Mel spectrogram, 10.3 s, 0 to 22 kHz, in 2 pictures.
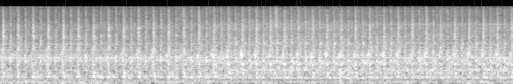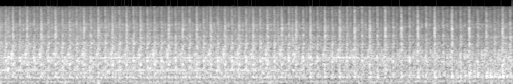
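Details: Opel Astra H 2006 Z16XEP engine, knock appeared at 170,000 km: fast tapping about three to four beats a second over steady idle; shop suspects intake manifold and TWINPORT flaps, rough running with dipstick out suggests valve-cover breather valve; unconfirmed.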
